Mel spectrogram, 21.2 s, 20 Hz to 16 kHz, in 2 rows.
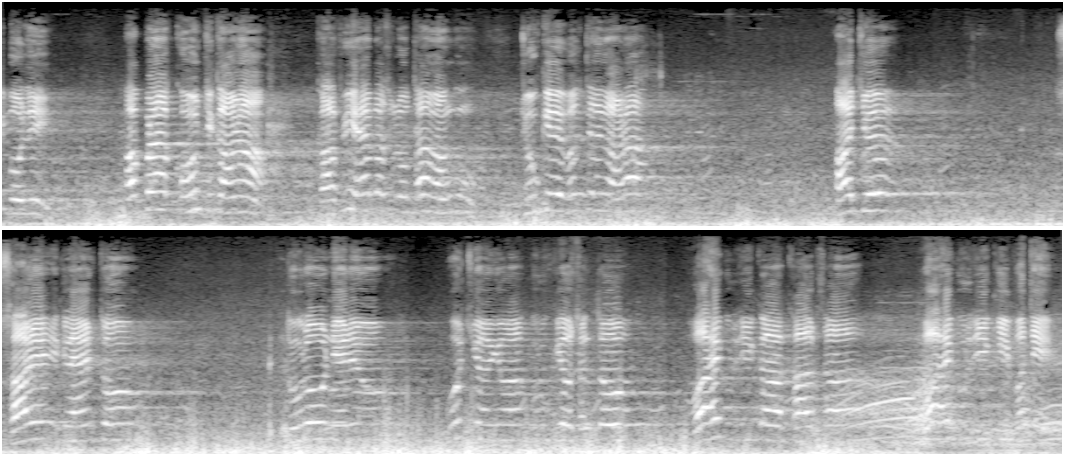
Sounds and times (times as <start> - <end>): Male speech, man speaking: 0.0 - 0.5, 1.3 - 6.6, 8.4 - 9.0, 10.6 - 12.0, 13.4 - 14.5, 15.1 - 16.9, 17.5 - 19.2, 19.9 - 21.2
Narration, monologue: 0.0 - 6.7, 10.4 - 12.3, 13.2 - 21.2.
